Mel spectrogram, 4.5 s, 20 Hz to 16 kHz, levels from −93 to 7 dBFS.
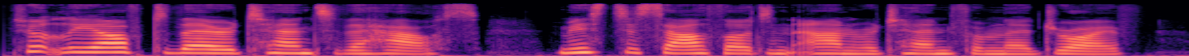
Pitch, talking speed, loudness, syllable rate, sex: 225 Hz, 200 wpm, -18 LUFS, 6.2 syllables/s, female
